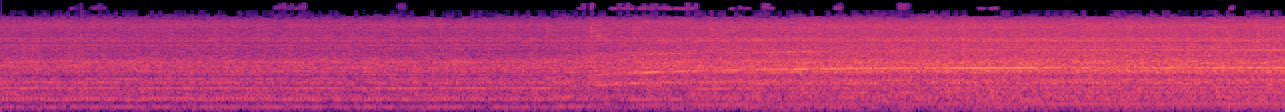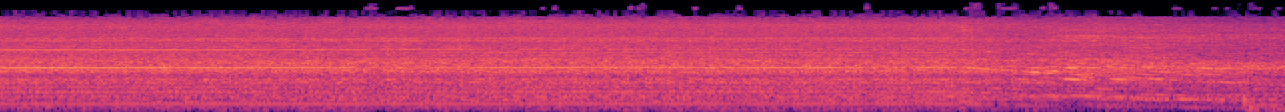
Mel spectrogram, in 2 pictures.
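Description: An electric mixer runs steadily as eggs are blended into lemon cake batter, a loud continuous whirring hum that rises in pitch after a few seconds and holds, close, with no talking.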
